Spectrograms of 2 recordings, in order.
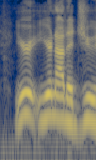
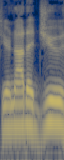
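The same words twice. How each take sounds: First: It is said in a put-on Texas accent. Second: It is said in the speaker's usual accent.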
